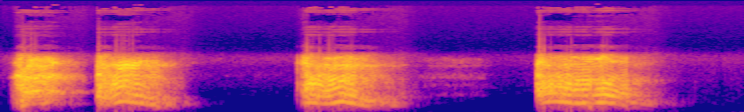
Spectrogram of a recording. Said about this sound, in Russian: Простите, у меня кашля, секунду.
